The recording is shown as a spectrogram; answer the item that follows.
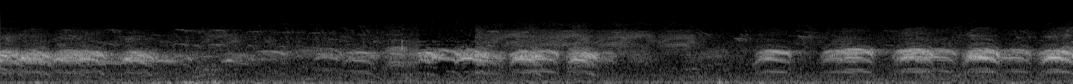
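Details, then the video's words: Mixed flock of house crows and jungle crows crowing loudly against an unseen intruder, calling nonstop for over an hour while flying: overlapping harsh, hoarse caws in dense bursts, with a brief lull near the middle before the chorus swells again. "Crow Cawing loud - United Crows Flying & Crowing against someone"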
